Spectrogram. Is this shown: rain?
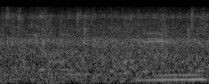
yes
